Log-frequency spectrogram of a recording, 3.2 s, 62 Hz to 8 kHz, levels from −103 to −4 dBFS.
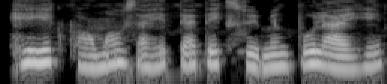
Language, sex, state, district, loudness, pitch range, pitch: Marathi, female, Maharashtra, Nagpur, -38 LUFS, 170-205 Hz, 185 Hz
